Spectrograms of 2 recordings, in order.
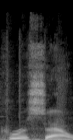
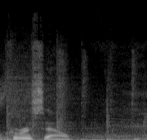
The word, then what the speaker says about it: Curaçao: kurasa I learned from our tour guide is pronounced kurasa like s like a cow kurasa and the island is 37 Mi long so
